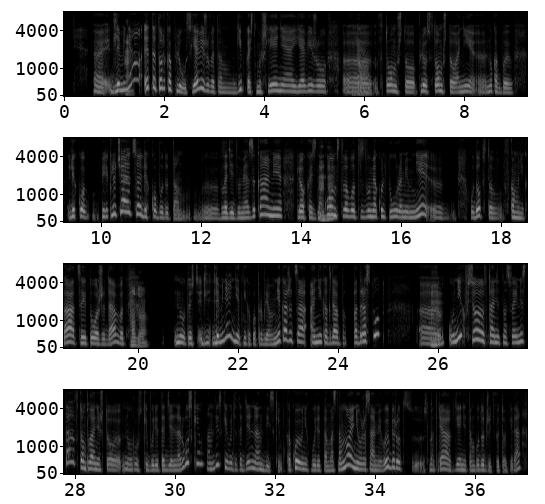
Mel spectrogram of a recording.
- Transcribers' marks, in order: none
- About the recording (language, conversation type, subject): Russian, podcast, Как ты относишься к смешению языков в семье?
